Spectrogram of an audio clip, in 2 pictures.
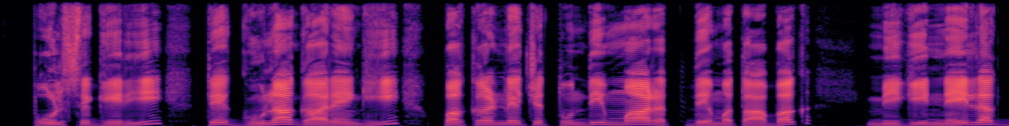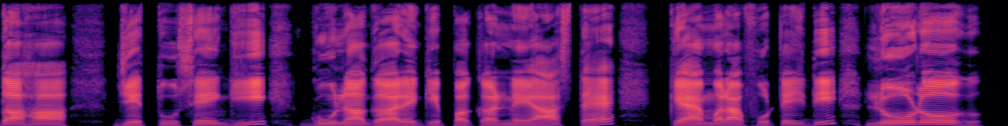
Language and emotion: Dogri, surprised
